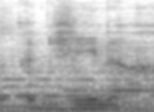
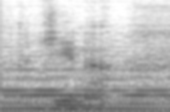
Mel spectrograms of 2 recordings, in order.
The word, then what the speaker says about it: Agena: vehicle the the atlas agena I think it's pronounced Gina the that mission failed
